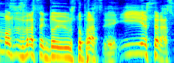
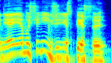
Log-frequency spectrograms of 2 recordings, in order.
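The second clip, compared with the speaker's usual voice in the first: usual speaking voice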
